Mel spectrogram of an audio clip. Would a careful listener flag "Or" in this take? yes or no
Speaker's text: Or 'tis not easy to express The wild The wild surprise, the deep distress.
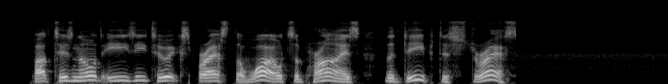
yes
